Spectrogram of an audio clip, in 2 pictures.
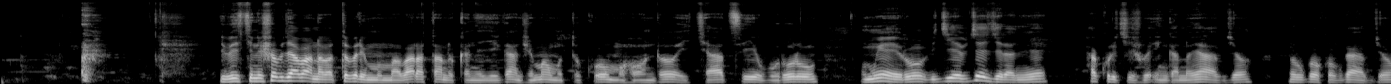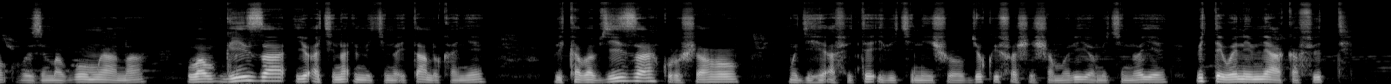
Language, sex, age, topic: Kinyarwanda, male, 25-35, education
